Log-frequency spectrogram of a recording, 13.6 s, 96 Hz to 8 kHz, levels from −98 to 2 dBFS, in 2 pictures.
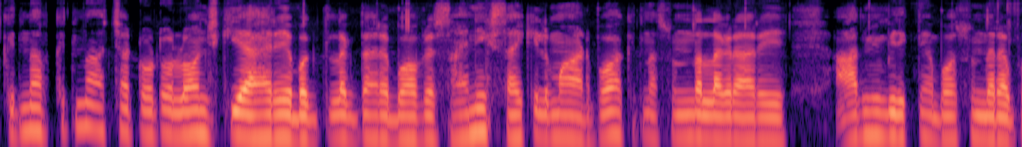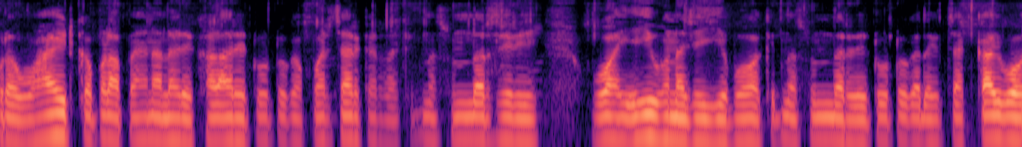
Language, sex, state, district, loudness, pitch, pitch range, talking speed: Maithili, male, Bihar, Purnia, -29 LUFS, 125 Hz, 120-130 Hz, 270 wpm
